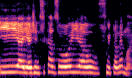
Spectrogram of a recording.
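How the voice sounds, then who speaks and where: A high-pitched woman's voice in a very clean recording with a silent background. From Brazil. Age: 30s. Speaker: travel blogger. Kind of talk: casual chat.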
